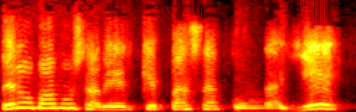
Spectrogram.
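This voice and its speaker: A woman's voice: fairly high pitch, big pitch swings, unhurried, lo-fi sound. A woman teaching a grammar lesson, explaining step by step and breaking words into syllables.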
